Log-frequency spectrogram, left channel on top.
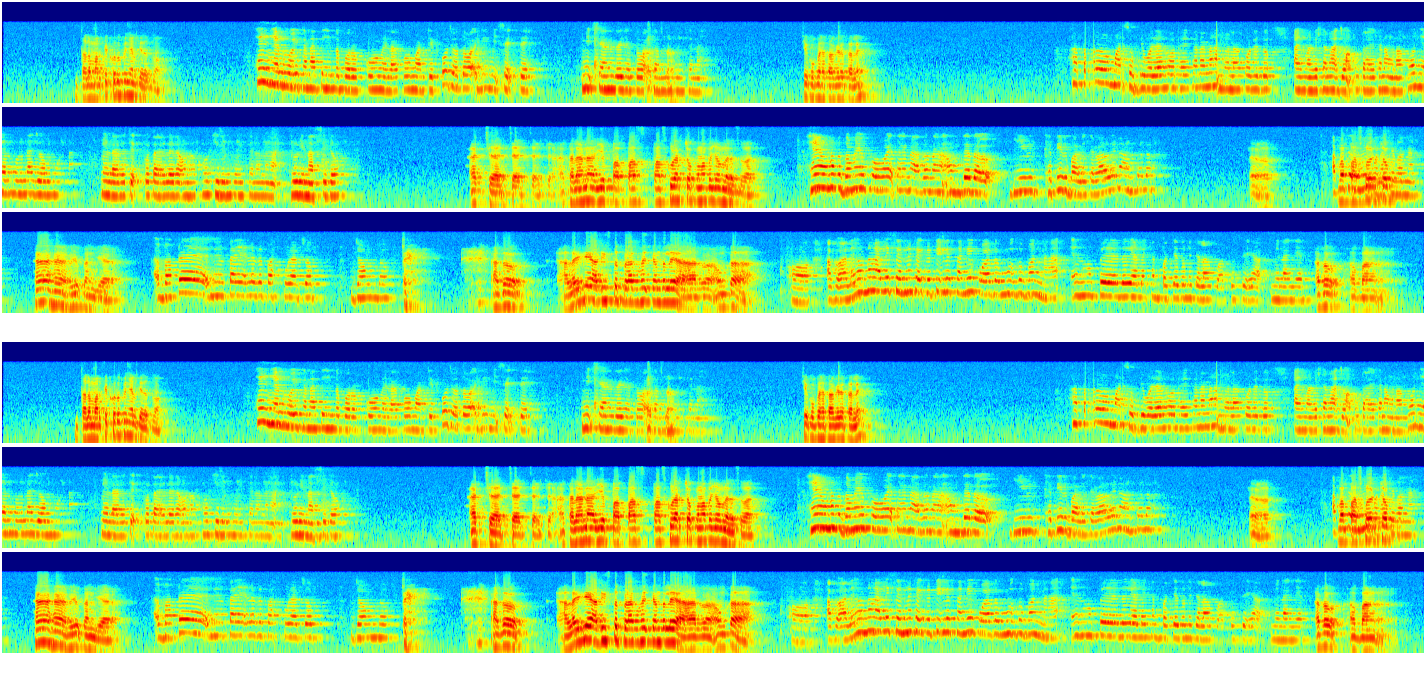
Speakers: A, on the right; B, on the left.
A: ᱛᱟᱦᱞᱮ ᱢᱟᱨᱠᱮᱴ ᱠᱚᱫᱚ ᱯᱮ ᱧᱮᱞ ᱠᱮᱫᱟ ᱥᱮ ᱵᱟᱝ?
B: ᱦᱮᱸ ᱧᱮᱞ ᱦᱳᱭ ᱠᱟᱱᱟ ᱛᱤᱦᱤᱧ ᱫᱚ ᱯᱚᱨᱚᱵ ᱠᱚ ᱢᱮᱞᱟ ᱠᱚ ᱢᱟᱨᱠᱮᱴ ᱠᱚ ᱡᱚᱛᱚᱣᱟᱜ ᱜᱮ ᱢᱤᱫ ᱥᱮᱫ ᱛᱮ, ᱢᱤᱫ ᱥᱮᱱ ᱨᱮ ᱡᱷᱚᱛᱚᱣᱟᱜ
A: ᱟᱪᱪᱷᱟ
B: ᱠᱟᱹᱢᱤ ᱦᱩᱭ ᱠᱟᱱᱟ ᱾
A: ᱪᱮᱫ ᱠᱚᱯᱮ ᱦᱟᱛᱟᱣ ᱠᱮᱫᱟ ᱛᱟᱦᱞᱮ?
B: ᱦᱟᱛᱟᱣ ᱫᱚ ᱢᱟ ᱥᱚᱵᱡᱤ ᱵᱟᱡᱟᱨ ᱦᱚᱸ, ᱛᱟᱸᱦᱮ ᱠᱟᱱᱟ ᱱᱟᱦᱟᱜ ᱢᱮᱞᱟ ᱠᱚᱨᱮ ᱫᱚ ᱟᱭᱢᱟ ᱞᱮᱠᱟᱱᱟᱜ ᱡᱚᱢᱟᱜ ᱠᱚ ᱛᱟᱦᱮᱸ ᱠᱟᱱᱟ ᱚᱱᱟ ᱠᱚ ᱧᱮᱞ ᱦᱩᱭᱱᱟ ᱡᱚᱢ ᱦᱩᱭᱱᱟ, ᱢᱮᱞᱟ ᱨᱮ ᱪᱮᱫ ᱠᱚ ᱛᱟᱦᱮᱸ ᱞᱮᱱᱟ ᱚᱱᱟ ᱠᱚᱦᱚᱸ ᱠᱤᱨᱤᱧ ᱦᱩᱭ ᱠᱟᱱᱟ ᱱᱟᱦᱟᱜ ᱛᱷᱩᱲᱤ ᱱᱟᱥᱮ ᱫᱚ ᱾
A: ᱟᱪᱪᱷᱟ ᱟᱪᱪᱷᱟ ᱟᱪᱪᱷᱟ ᱟᱪᱷᱟ ᱛᱟᱦᱚᱞᱮ ᱚᱱᱟ ᱤᱭᱟᱹ ᱯᱟ ᱯᱟᱥ ᱯᱟᱥᱠᱩᱲᱟᱨ ᱪᱚᱯ ᱚᱱᱟ ᱯᱮ ᱡᱚᱢ ᱞᱮᱫᱟ ᱥᱮ ᱵᱟ?
B: ᱦᱮᱸ ᱚᱱᱟ ᱫᱚ ᱫᱚᱢᱮ ᱜᱮᱠᱚ ᱦᱚᱦᱚᱭᱮᱫ ᱛᱟᱦᱮᱱᱟ ᱟᱫᱚ ᱱᱟᱦᱟᱜ ᱚᱱᱛᱮ ᱫᱚ ᱵᱷᱤᱲ ᱠᱷᱟᱹᱛᱤᱨ ᱵᱟᱞᱮ ᱪᱟᱞᱟᱣ ᱞᱮᱱᱟ ᱟᱱᱛᱮ ᱫᱚ
A: ᱚ,
B: ᱟᱯᱮ
A: ᱵᱟ
B: ᱥᱮᱫ
A: ᱯᱟᱥᱠᱩᱲᱟᱨ
B: ᱫᱚ ᱦᱩᱭᱩᱜ ᱠᱟᱱᱟ
A: ᱪᱚᱯ,
B: ᱥᱮ ᱵᱟᱝᱟ
A: ᱦᱮᱸ, ᱦᱮᱸ ᱦᱳᱭᱳᱜ ᱠᱟᱱ ᱜᱮᱭᱟ᱾
B: ᱵᱟᱯᱮ ᱱᱮᱣᱛᱟᱭᱮᱫ ᱞᱮᱫᱮ ᱯᱟᱥᱠᱩᱲᱟᱨ ᱪᱚᱯ ᱡᱚᱢ ᱫᱚ ᱾
A: <unintelligible> ᱟᱫᱚ ᱟᱞᱮ ᱜᱮ ᱟᱹᱰᱤ ᱩᱥᱛᱟᱹᱨ ᱯᱮᱲᱟ ᱠᱚ ᱦᱮᱡ ᱟᱠᱟᱱ ᱛᱟᱞᱮᱭᱟ ᱟᱨ ᱚᱝᱠᱟ
B: ᱚ, ᱟᱫᱚ ᱟᱞᱮ ᱦᱚᱸ ᱱᱟᱦᱟᱜ ᱞᱮ ᱥᱮᱱ ᱞᱮᱱᱠᱟᱱ ᱠᱷᱟᱡ ᱠᱟᱹᱴᱤᱡ ᱞᱮ ᱥᱟᱸᱜᱮ ᱠᱚᱜᱼᱟ ᱟᱫᱚ ᱩᱱᱟᱹᱜ ᱫᱚ ᱵᱟᱝ ᱱᱟᱦᱟᱜ ᱮᱱᱦᱚᱸ, ᱯᱮ ᱞᱟᱹᱭᱟᱞᱮ ᱠᱷᱟᱱ ᱯᱟᱪᱮᱫ ᱫᱚᱞᱮ ᱪᱟᱞᱟᱣ ᱠᱚᱜᱼᱟ ᱟᱯᱮ ᱥᱮᱡ-ᱟᱜ ᱢᱮᱞᱟ ᱧᱮᱞ ᱾
A: ᱟᱫᱚ ᱵᱟᱝ <unintelligible>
